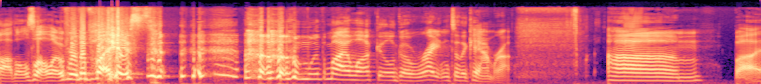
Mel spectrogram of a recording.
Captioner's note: laughs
